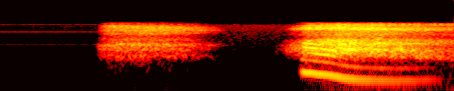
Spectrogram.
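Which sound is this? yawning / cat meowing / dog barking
yawning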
